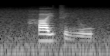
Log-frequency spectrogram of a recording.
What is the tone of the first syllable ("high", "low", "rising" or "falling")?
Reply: high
